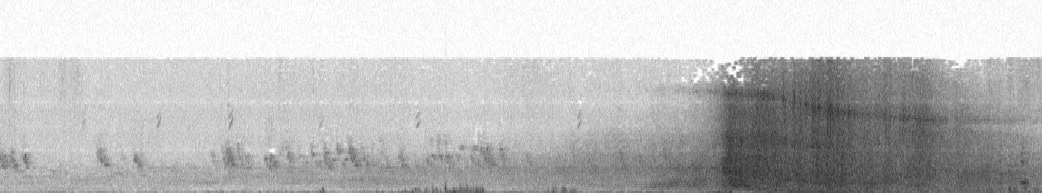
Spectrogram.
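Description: Crop-duster airplane engine approaching and passing low, growing louder to a peak with a rush of noise about seven seconds in, its pitch dropping as it goes by.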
